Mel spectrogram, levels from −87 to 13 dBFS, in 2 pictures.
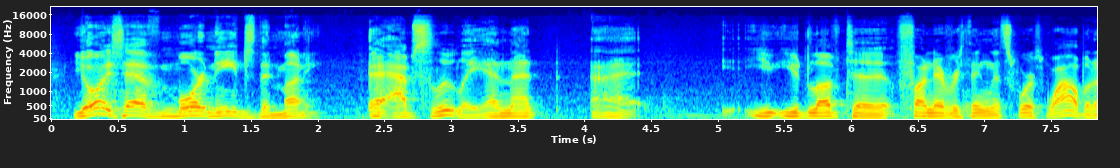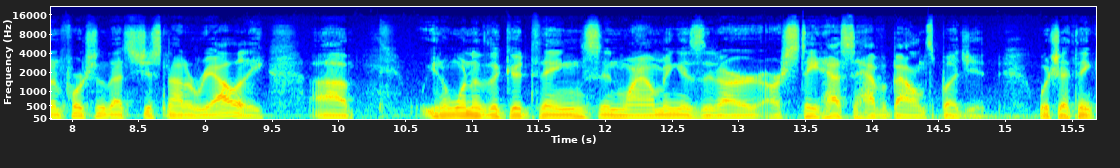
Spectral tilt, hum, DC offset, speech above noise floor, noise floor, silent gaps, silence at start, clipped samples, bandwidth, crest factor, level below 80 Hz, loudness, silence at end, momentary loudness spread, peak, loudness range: -5.5 dB/octave; none; under 0.1%; 24 dB; -42 dBFS; none; 0 s; under 0.1%; 16 kHz; 18 dB; -40 dBFS; -18 LUFS; 0 s; 13 LU; 0 dBFS; 3 LU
